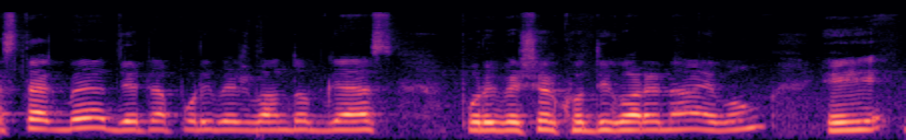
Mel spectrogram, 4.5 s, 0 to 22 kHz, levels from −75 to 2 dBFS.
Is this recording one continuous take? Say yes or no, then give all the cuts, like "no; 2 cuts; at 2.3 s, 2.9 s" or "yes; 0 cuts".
yes; 0 cuts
